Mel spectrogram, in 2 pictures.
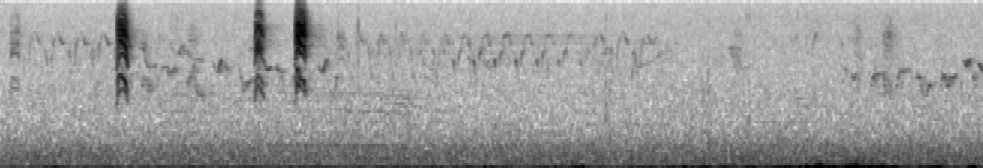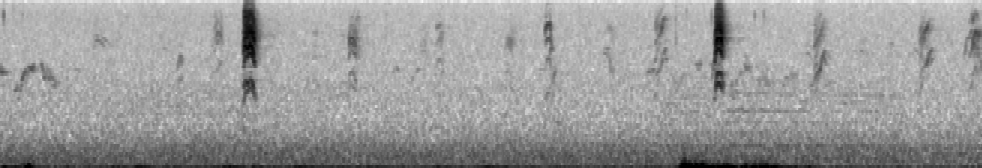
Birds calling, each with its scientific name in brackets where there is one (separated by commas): Hawaii Amakihi (Chlorodrepanis virens), Red-billed Leiothrix (Leiothrix lutea)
